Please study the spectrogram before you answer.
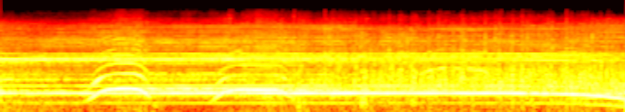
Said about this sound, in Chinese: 给掌声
